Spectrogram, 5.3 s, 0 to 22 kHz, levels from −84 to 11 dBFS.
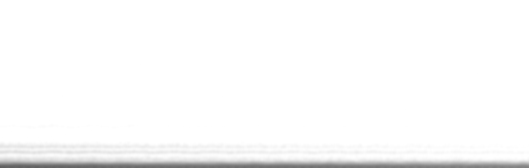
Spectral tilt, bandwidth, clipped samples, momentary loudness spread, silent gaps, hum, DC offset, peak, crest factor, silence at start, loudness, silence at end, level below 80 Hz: -12 dB/octave; 3.2 kHz; under 0.1%; 11 LU; none; 50 Hz at -45 dBFS; under 0.1%; -14 dBFS; 14 dB; 0 s; -30 LUFS; 0 s; -74 dBFS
